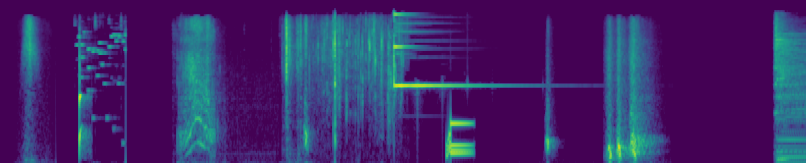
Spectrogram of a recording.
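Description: A run of short sound effects for an animated logo intro: pops, clicks and a whoosh, separated by silent gaps, with a high ringing ding about four seconds in that fades over two seconds. Near the end a strummed acoustic guitar comes in as the song starts.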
